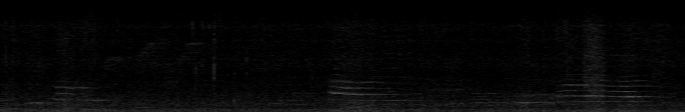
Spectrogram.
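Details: Two cat brothers play-fighting indoors, squabbling playfully; quiet harmonic meows rise near the start, then a louder pair of meows around the middle and end, over a low steady background hiss.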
